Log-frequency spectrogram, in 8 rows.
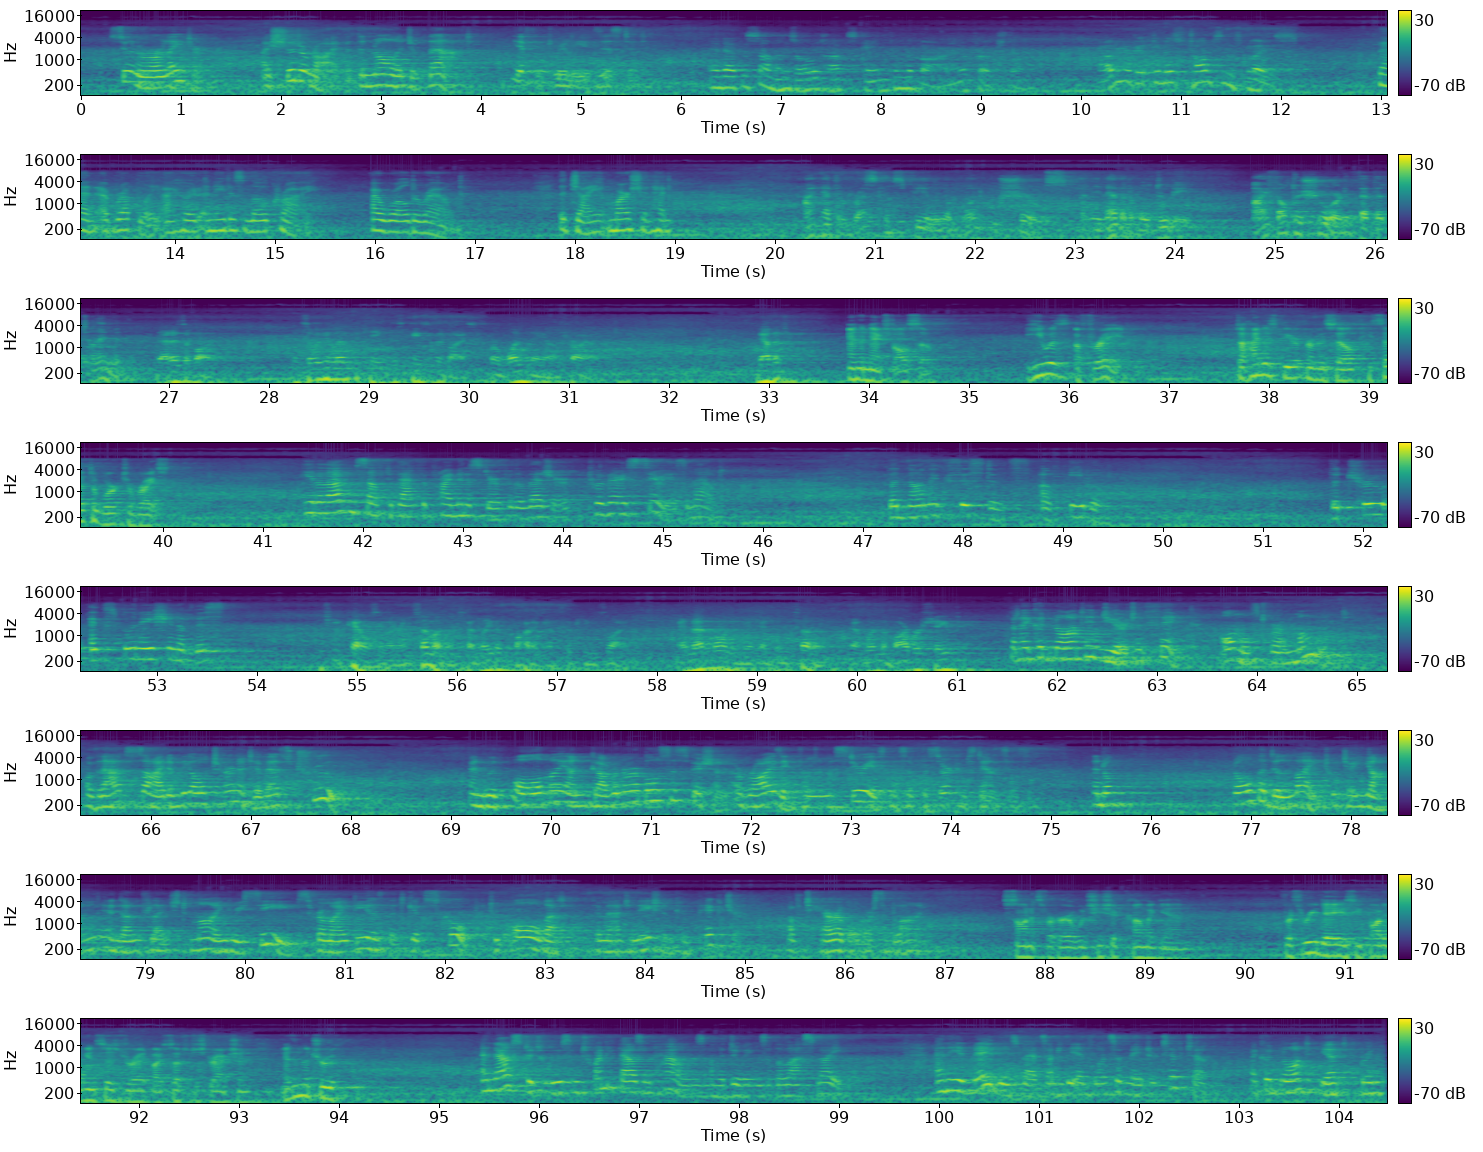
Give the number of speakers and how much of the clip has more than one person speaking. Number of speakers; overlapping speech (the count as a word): eight, no overlap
